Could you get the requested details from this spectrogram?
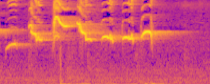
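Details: White-rumped shama, kacer ngeplong call used to stimulate singing: an opening low whistle, then about six rapid chirping notes with sharp upward sweeps, ending in a long fading clear tone.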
